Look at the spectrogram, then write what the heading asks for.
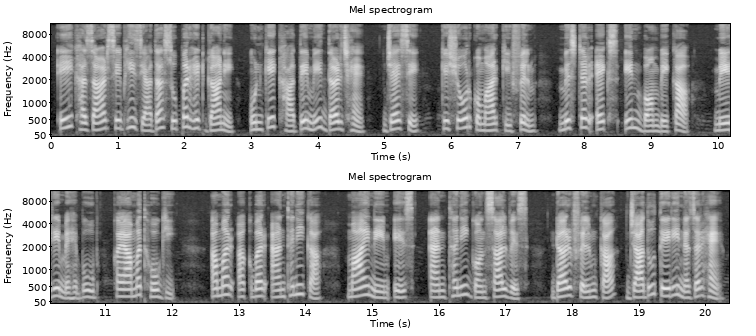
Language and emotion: Hindi, neutral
